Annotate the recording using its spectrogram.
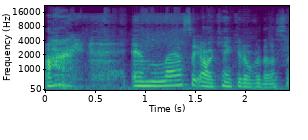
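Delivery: ordinary delivery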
